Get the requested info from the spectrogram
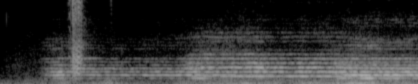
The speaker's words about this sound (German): Glauben Sie, da kommt jetzt der Rettungswagen, um mich abzuholen? Nee, das ist die Polizei wegen deinem äh, sexuellen Belästigung.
